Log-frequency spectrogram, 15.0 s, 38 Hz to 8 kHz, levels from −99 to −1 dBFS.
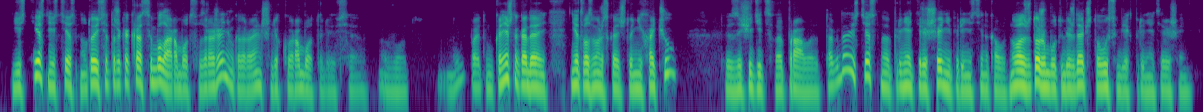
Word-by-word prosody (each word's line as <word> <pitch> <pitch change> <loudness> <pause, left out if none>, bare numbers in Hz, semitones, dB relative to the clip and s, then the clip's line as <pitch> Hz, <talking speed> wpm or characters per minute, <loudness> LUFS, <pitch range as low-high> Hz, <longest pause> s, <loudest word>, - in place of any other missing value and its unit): Естественно 135 - +2
естественно. 120 0 -2
Ну, - - -6
то 150 - +5
есть, 150 - +4
это 145 +1 -3
же 140 - -1
как - - -2
раз 160 -3 +3
и - - 0
была 150 -7 +5
работа 110 -3 -3
с - - -26
возражением, 125 - -1
которые 110 0 -4
раньше 125 -3 -6
легко 110 +1 -7
работали 105 -3 -5
все, 100 +2 -17 0.3
ну 120 -3 -15
вот. 100 0 -12 0.5
Ну, 115 +11 -13
поэтому, 120 -2 -7
конечно, 170 - +2
когда 130 -3 +6 0.4
нет 140 -1 +2
возможности 125 -4 +2
сказать, 115 -3 -1
что 120 +5 -5
не 115 -1 -2
хочу, 230 - -1 0.6
то 110 - -6
есть 105 - -3
защитить 115 -2 -3
своё 110 0 -4
право, 100 -2 -2
тогда, 155 - -4
естественно, 200 - -1
принять 125 0 -2
решение 125 0 +2
и - - -18
перенести 110 -1 -5
на 110 - -5
кого-то. 105 -1 -6
Ну, 130 - 0
вас 135 -1 +8
же 115 - -2
тоже 140 -1 +8
будут 120 -2 0
убеждать, 120 +4 +2
что 120 - -1
вы 125 - +4
субъект 105 -3 -8
принятия 105 -1 -8
решений. 100 -1 -10
120 Hz, 220 wpm, -25 LUFS, 110-130 Hz, 0.6 s, вас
